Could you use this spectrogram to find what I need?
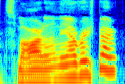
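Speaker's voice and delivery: hammed-up Yogi Bear impression. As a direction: boom it out like a jolly cartoon bear. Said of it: "suddenly sounded like, um, Yogi Bear".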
